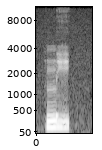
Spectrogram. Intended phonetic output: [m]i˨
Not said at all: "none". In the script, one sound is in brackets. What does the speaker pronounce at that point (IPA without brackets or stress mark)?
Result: m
